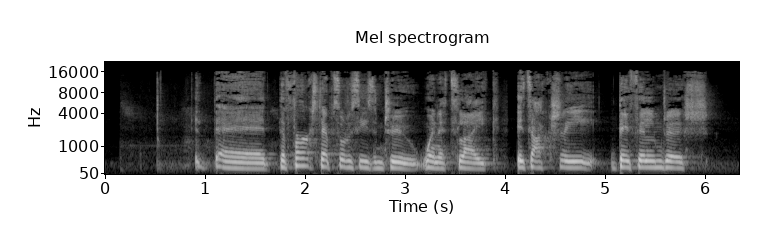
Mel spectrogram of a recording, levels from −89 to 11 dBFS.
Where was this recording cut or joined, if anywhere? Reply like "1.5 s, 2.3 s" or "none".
1.7 s, 4.0 s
